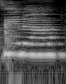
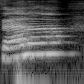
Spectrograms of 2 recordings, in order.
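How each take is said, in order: First: It sounds like the wrestler's name Cena. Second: The first syllable sounds like the start of 'senator'. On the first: The speaker calls it wrong. "not Cena ... because of the wrestler John Cena" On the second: The speaker calls it right. "it's Senna, like senator"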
